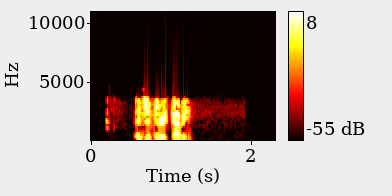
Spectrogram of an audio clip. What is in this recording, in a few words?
Fire Dispatch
